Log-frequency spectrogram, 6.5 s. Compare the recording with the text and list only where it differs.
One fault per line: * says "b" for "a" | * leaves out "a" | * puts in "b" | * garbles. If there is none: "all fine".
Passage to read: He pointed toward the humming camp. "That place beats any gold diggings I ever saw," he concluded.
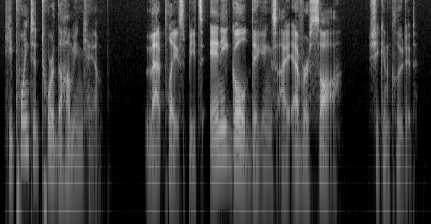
* says "she" for "he"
